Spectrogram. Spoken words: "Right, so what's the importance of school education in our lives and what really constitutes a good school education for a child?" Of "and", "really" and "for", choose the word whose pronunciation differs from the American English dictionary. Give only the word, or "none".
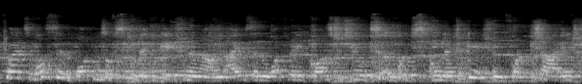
really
